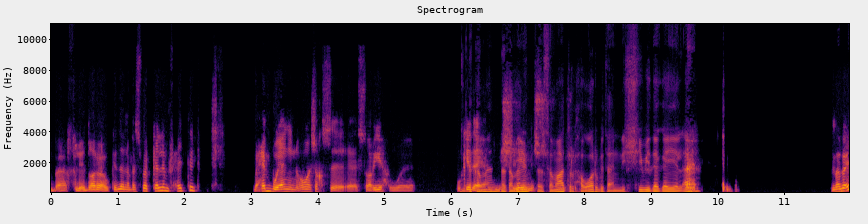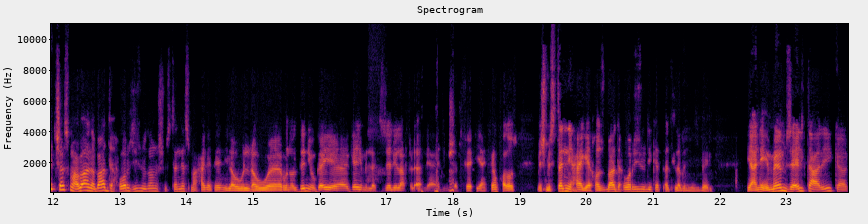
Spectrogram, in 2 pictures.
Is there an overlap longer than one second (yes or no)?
yes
